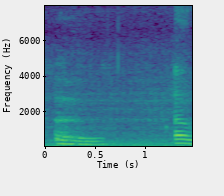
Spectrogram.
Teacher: This is a diphthong, a double vowel sound. The shape the mouth makes changes from the beginning of the sound to the end. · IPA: /əʊ/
